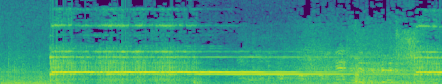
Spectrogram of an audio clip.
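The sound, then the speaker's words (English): An old-style telephone bell starts abruptly and rings continuously for several seconds, a bright, shrill metallic jangle over a low murmur of voices and background noise. “Go ahead, answer it.”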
